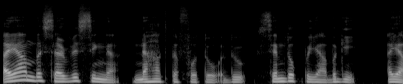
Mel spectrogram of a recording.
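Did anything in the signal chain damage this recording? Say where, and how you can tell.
No, there is no sign of damage from any stage of the signal chain in this speech recording. Nothing heard points to a problem in wiring, conversion, processing, transmission, storage or playback.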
